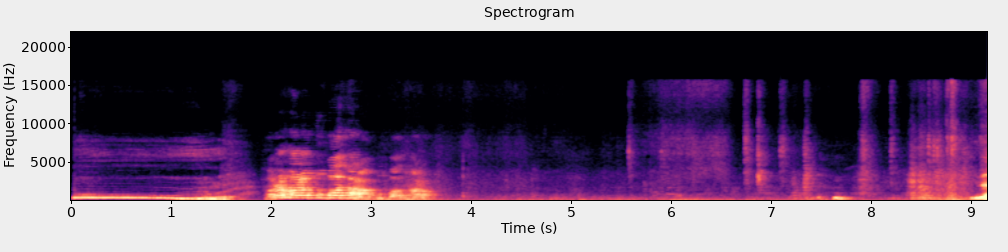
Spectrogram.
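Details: Pet Alaskan Malamute Lolo, indoors amid a family skit, gives a falling whine, a short break, then a rising-falling warbled howl, before the room goes nearly silent with faint voices.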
